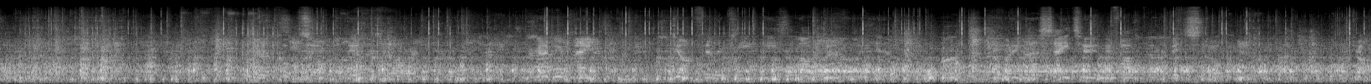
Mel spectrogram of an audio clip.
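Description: A train rumbles steadily along the tracks, with clicks and rattles from the wheels.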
